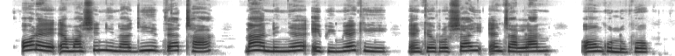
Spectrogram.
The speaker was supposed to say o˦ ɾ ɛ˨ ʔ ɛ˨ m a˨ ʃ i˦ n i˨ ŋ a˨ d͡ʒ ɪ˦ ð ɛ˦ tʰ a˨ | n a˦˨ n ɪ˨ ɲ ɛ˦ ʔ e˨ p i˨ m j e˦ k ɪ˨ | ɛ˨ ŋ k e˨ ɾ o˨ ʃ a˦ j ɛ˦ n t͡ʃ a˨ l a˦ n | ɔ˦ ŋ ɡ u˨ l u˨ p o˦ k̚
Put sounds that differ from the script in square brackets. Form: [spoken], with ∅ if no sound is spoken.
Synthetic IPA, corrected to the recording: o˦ ɾ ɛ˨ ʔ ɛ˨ m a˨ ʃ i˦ n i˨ [n] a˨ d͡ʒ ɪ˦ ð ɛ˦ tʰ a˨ | n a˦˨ n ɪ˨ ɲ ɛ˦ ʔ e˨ p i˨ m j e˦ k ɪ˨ | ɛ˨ ŋ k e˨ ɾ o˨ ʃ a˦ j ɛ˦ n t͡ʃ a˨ l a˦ n | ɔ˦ ŋ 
